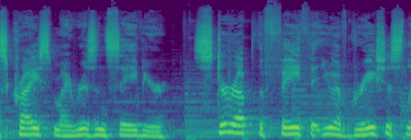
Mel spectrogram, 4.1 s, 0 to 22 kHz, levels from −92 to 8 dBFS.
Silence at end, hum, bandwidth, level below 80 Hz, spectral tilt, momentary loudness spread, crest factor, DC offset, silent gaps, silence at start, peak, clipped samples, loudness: 0 s; none; 18 kHz; -50 dBFS; -5 dB/octave; 6 LU; 14 dB; under 0.1%; none; 0 s; -2 dBFS; under 0.1%; -17 LUFS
